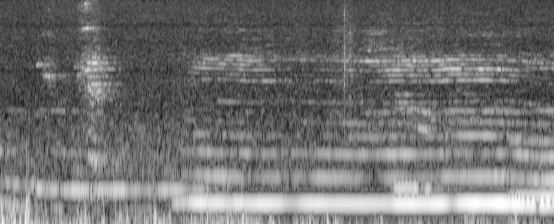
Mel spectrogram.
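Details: Several gray wolves in a zoo howl together in long, steady, overlapping tones, pack members calling back and forth to one another.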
